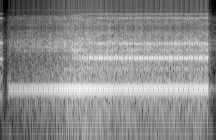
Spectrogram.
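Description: Telephone ringback tone over the phone line: one steady ring of about two seconds as the call is put through to an agent.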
